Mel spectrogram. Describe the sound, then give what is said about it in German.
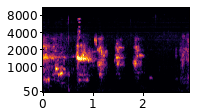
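A dog barks and yips at the mail delivery in a quick series of short, high bursts, moderately loud, with brief pauses between the calls and no talking. “jetzt kommt die Post, jetzt fällt der Hund.”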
